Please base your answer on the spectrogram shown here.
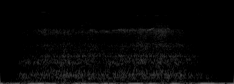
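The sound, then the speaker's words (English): A slow breath drawn in during a relaxation exercise, a steady, airy inhale lasting about two seconds with no voices. “Release that tension in your neck. Breathe in.”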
